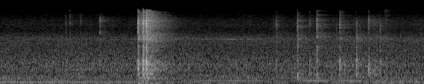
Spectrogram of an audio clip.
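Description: Screwdriver working a small screw out of a laptop's plastic bottom cover: light ticks and scrapes of the bit in the screw head, with one sharp click about a second and a half in.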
